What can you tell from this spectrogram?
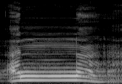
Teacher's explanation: gunnah musyaddah dibaca dengan dengung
